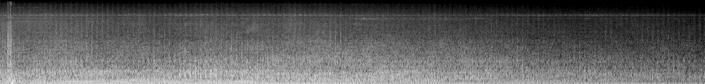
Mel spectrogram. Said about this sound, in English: That must be Kincaid's helicopter taking off. Painted black with a skull and crossbones on the side.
